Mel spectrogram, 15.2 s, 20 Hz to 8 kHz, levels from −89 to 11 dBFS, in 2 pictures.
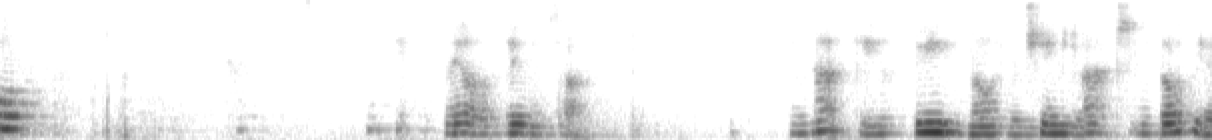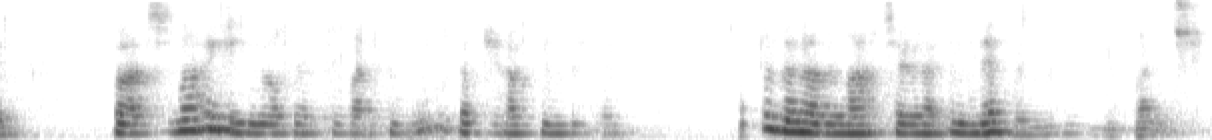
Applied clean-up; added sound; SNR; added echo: neural mask model DeepFilterNet 3.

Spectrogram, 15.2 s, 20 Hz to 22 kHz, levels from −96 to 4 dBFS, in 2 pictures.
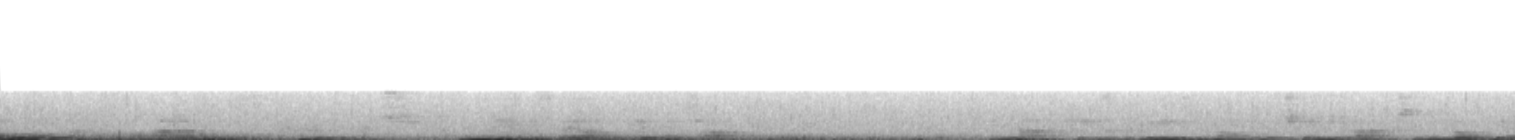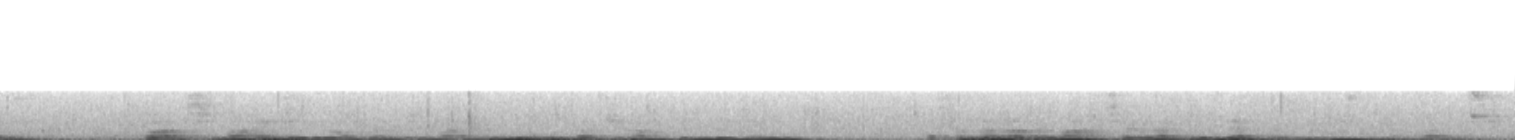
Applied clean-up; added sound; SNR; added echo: none; Thunder / Rain; 11 dB; reverberation time 0.9 s.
